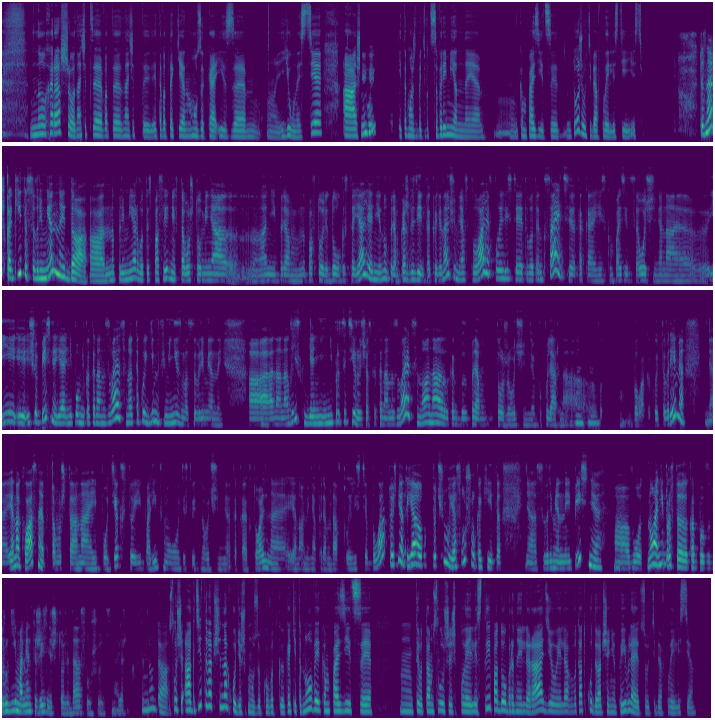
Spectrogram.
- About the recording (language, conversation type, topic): Russian, podcast, Какая музыка поднимает тебе настроение?
- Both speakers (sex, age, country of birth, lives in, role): female, 40-44, Russia, Mexico, guest; female, 40-44, Russia, Sweden, host
- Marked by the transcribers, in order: tapping; unintelligible speech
